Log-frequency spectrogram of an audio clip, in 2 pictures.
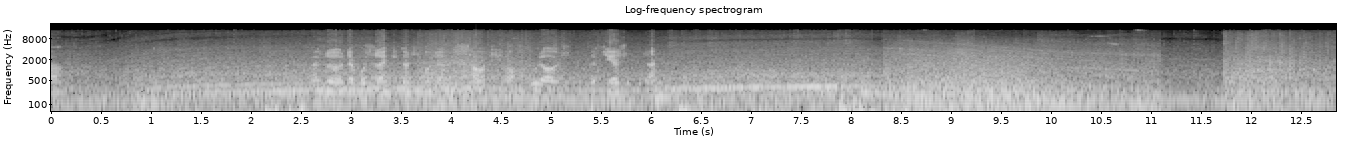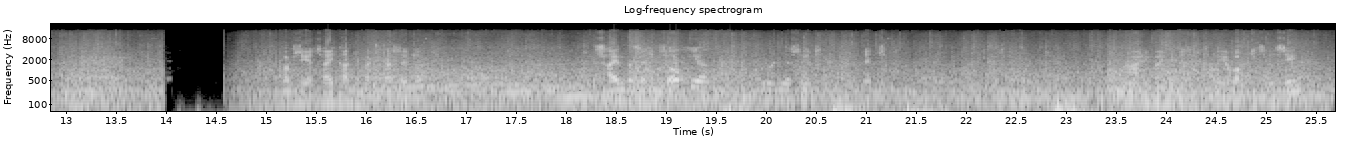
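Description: A bus engine hums and rises and falls in pitch as the bus drives.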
